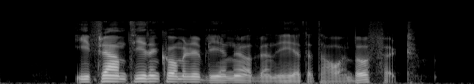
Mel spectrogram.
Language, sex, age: Swedish, male, 42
